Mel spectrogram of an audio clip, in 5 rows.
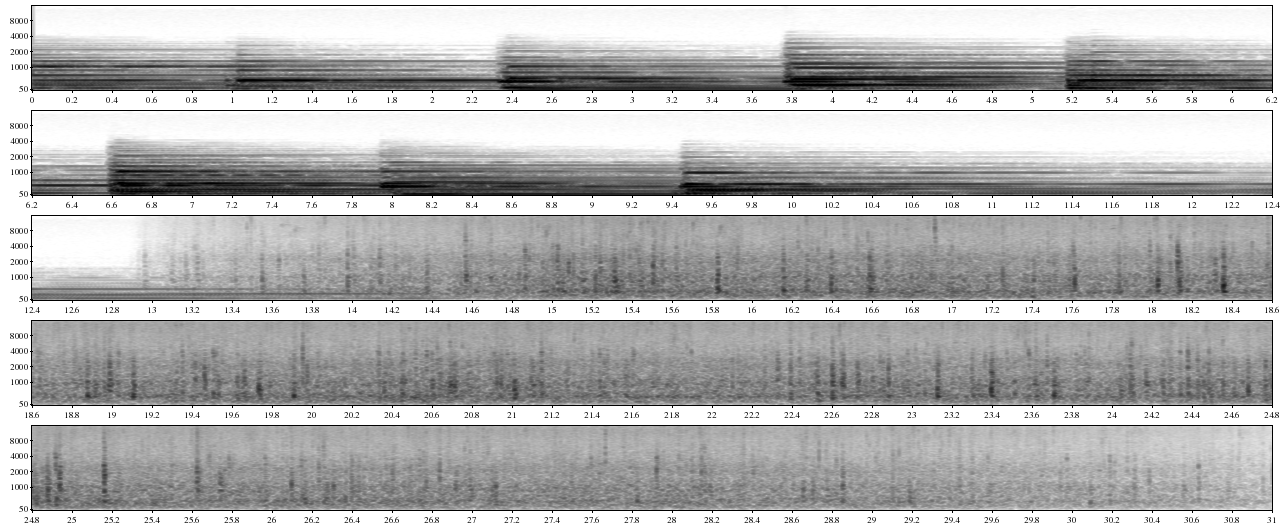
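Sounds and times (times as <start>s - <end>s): rain falling: 13.0s - 31.0s.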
